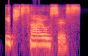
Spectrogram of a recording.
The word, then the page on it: ichthyosis: Indian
